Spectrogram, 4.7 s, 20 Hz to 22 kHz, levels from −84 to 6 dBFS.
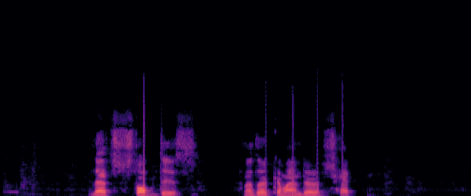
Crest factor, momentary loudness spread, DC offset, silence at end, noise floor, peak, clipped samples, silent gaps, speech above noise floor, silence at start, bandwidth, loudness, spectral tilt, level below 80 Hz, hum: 24 dB; 11 LU; under 0.1%; 1.25 s; -76 dBFS; -10 dBFS; under 0.1%; none; 46 dB; 0.9 s; 13 kHz; -31 LUFS; -4.5 dB/octave; -74 dBFS; none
